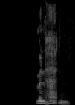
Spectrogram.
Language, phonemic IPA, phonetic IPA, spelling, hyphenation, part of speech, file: English, /mənˈhætn̩/, [mn̩ˈhætn̩], Manhattan, Man‧hat‧tan, proper noun / noun, En-NYC-Manhattan.ogg
- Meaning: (proper noun) An indigenous people of North America who lived in present day New York State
